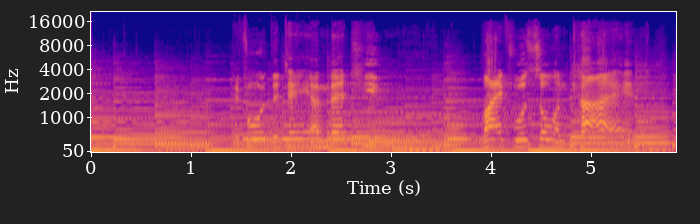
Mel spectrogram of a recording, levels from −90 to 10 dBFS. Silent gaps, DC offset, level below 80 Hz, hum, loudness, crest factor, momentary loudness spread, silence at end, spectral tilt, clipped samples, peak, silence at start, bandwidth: none; under 0.1%; -26 dBFS; none; -19 LUFS; 18 dB; 6 LU; 0 s; -6 dB/octave; under 0.1%; 0 dBFS; 0 s; 16 kHz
